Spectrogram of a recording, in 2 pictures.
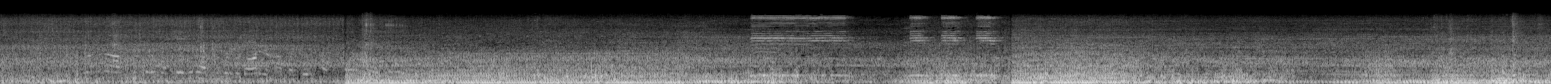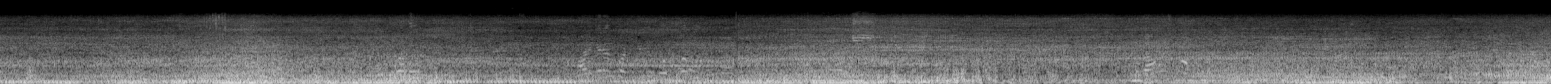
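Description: Motorcycles riding along a busy street: engine noise and road rumble, getting louder about three seconds in. A high-pitched horn beeps once and then a few quick times around eight to ten seconds in.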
